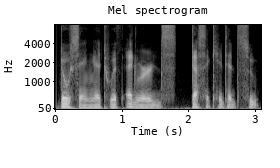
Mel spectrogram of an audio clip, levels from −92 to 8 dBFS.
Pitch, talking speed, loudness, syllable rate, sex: 85 Hz, 115 wpm, -19 LUFS, 4.0 syllables/s, male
